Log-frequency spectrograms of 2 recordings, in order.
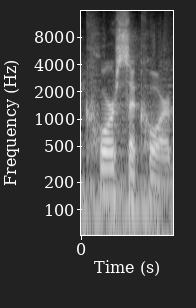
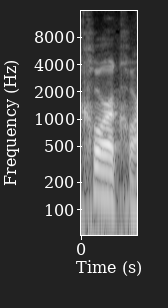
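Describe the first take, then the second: First: It is said with an S sound inside. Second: It is said without an S sound inside. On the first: The speaker calls it right. "in terms of the French pronunciation, you'd say Corsacor because the A makes the S soft" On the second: The speaker calls it wrong. "isn't pronounced Korokor"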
